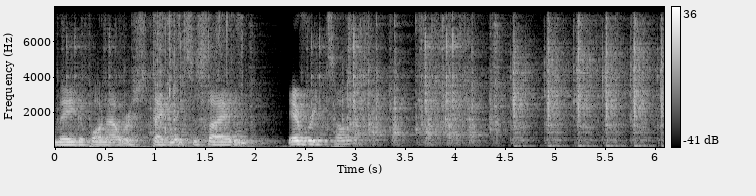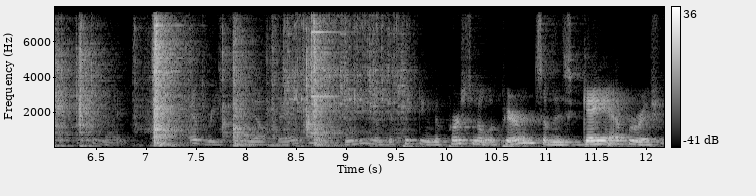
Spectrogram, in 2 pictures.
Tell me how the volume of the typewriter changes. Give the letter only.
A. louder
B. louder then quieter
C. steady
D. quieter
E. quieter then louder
A.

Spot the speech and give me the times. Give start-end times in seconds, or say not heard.
0.0-3.0, 6.3-12.1.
